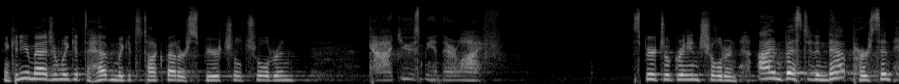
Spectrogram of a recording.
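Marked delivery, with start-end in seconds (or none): 3.7-5.1 hushed, breathy prayer; whispered prayer. Retold or imitated. Believer praying for spiritual children, whispered. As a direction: pray it softly under your breath.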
